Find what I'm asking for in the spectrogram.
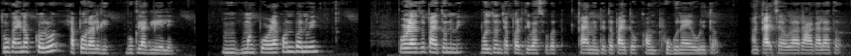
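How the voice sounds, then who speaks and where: Lady voicing a grumbly old village mother-in-law, high voice, talks super fast. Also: steady tone, muffled recording, natural voice. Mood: fuming. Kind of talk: cartoon voice acting.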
